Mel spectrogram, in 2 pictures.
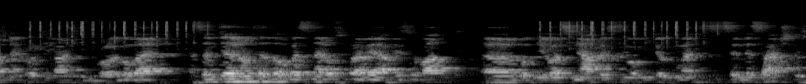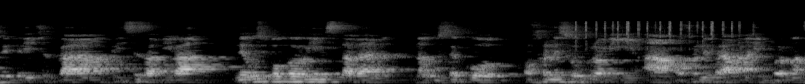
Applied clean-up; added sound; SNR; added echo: classical method WPE with log-MMSE.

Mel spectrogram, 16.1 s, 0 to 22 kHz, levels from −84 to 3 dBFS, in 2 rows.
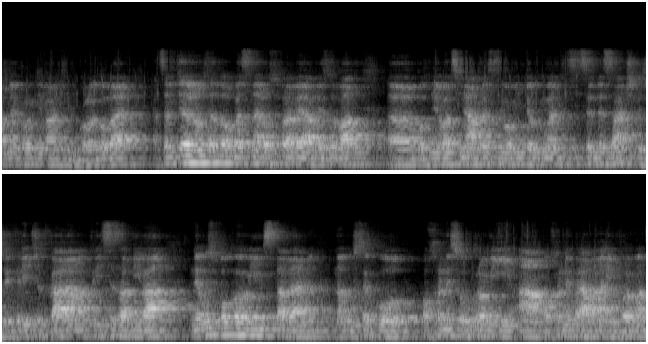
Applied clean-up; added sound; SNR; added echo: neural separator model SepFormer DNS4.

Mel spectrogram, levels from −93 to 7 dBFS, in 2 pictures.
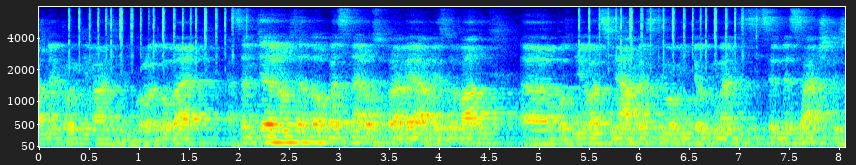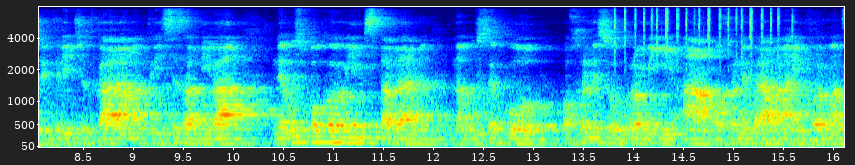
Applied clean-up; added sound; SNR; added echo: none; Mechanisms / Bicycle; 18 dB; reverberation time 1.1 s.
